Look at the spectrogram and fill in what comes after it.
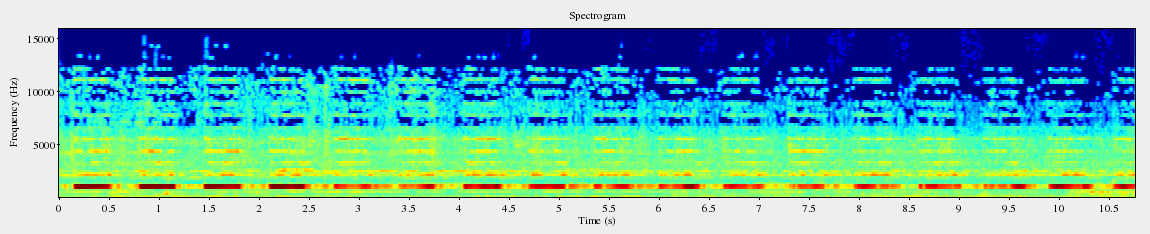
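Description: Electronic beeping at one steady high pitch, about twice a second, over a low rumbling hum.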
